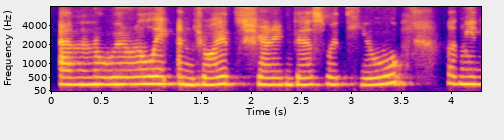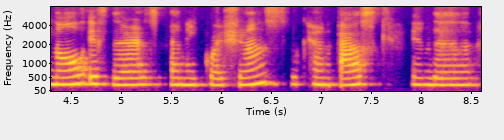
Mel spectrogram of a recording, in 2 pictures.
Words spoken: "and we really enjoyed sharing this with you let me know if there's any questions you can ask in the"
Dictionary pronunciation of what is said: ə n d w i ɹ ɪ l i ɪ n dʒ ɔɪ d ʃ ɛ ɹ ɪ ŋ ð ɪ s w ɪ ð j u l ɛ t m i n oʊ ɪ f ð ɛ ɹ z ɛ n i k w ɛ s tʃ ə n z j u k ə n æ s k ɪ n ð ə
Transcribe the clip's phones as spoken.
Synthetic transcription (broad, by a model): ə n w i ɹ ɪ l i ɪ n dʒ ɔɪ d ʃ ɛ ɹ ɪ ŋ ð ɪ s w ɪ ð j u l ɛ t m i n oʊ ɪ f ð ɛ ɹ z ɛ n i k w ɛ s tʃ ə n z j u k ə n æ s k ɪ n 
